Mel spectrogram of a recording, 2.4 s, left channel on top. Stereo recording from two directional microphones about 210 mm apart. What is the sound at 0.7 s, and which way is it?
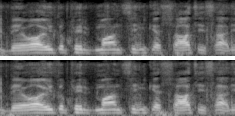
Speech, 25° left (ahead or behind).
